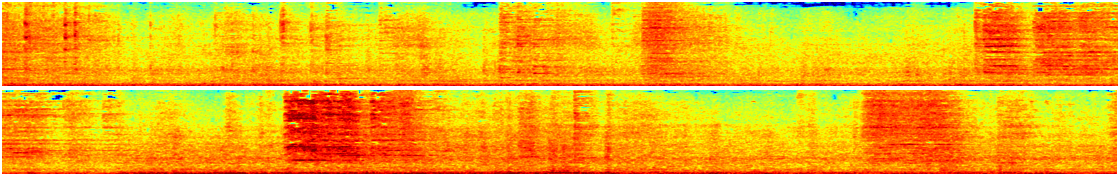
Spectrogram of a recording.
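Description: Freight cars of a slow-moving Juniata Valley Railroad local train rolling past with a steady low rumble. A few times the wheels give brief high-pitched squeals, and the train gets louder from about halfway through.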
